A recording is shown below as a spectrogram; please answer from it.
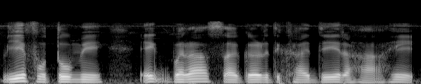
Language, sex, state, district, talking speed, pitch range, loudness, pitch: Hindi, male, Arunachal Pradesh, Lower Dibang Valley, 155 wpm, 110-120 Hz, -15 LUFS, 115 Hz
